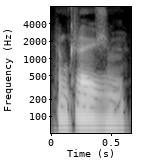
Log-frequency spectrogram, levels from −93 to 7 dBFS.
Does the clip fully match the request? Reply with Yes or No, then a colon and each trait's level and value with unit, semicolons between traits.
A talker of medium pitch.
No: very low, 85 Hz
